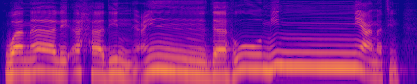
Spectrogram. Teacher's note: правило идгам, полная ассимиляция с полноценным назализацией.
